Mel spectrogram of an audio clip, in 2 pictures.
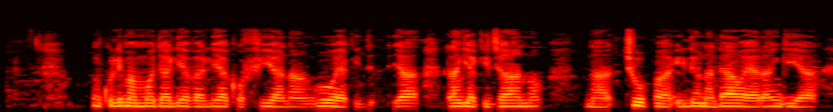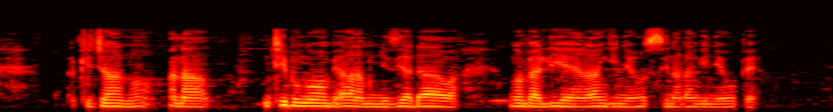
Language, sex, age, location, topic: Swahili, male, 18-24, Kisumu, agriculture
